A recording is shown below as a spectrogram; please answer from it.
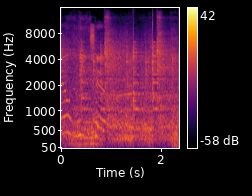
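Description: Announcer's voice over a hall PA echoing as the heat number is called, followed by a few sharp clicks and taps in the second half, just before the cha cha music begins.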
